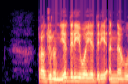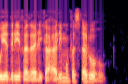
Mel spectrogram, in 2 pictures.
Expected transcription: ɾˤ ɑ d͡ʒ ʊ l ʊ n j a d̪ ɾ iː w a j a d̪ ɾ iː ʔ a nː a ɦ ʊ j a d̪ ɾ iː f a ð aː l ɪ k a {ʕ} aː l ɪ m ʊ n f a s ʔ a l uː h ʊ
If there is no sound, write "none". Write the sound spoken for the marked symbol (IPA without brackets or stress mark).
ʕ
